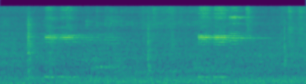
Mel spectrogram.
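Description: Steady street traffic rumble with a vehicle horn sounding twice, each a short toot of under a second.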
